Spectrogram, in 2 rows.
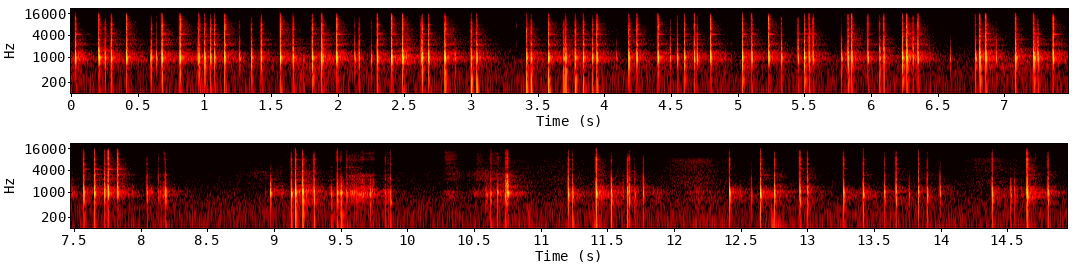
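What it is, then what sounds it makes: Plastic toothbrush travel case. Long nails tap rapidly on the top of a closed, elongated, hollow hard-plastic toothbrush travel case, then the case is lifted and held in both hands. The sound is quick runs of dry, hollow clicks with a woody tone around 950 Hz that die away almost instantly. A quiet handling pause comes around the eight-second mark, followed by sparser tapping.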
